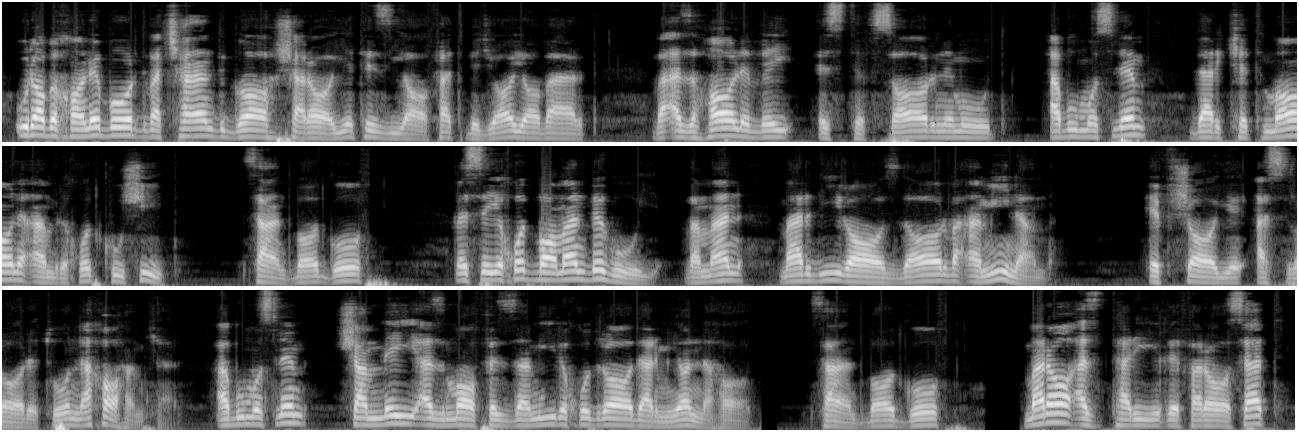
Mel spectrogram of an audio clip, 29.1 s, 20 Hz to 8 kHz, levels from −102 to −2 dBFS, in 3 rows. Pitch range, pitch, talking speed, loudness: 125-155 Hz, 135 Hz, 130 wpm, -22 LUFS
